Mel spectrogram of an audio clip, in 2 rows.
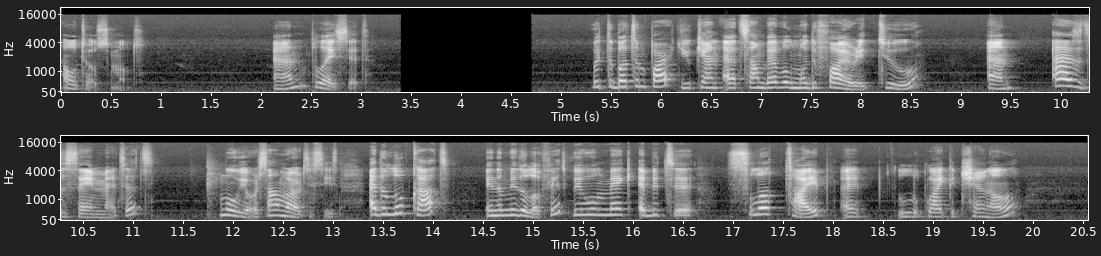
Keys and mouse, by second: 1.6 click, 2.2-3.2 middle drag, 3.3 KP_1, 3.9 g, 4.0 z, 4.5 middle click, 4.8 Tab, 5.0 shift+middle click, 5.2 middle click, 5.4 Tab, 5.8 right click, 6.2 middle click, 6.6-8.3 drag, 8.3 middle click, 8.7 click, 9.2 right click, 9.6 middle click, 9.8 ctrl+a, 9.9 Tab, 10.0 middle click, 10.2 Tab, 10.6 right click, 10.7 middle click, 10.8 Tab, 10.9 click, 11.2-14.3 typing, 11.7 Escape, 11.8 click, 12.6 click, 13.5 click, 13.6 Tab, 13.7 Tab, 13.8 ctrl+r, 15.7 middle click, 16.3 g, 16.4 z, 16.7 click, 16.8 click, 17.6 g, 17.7 z, 18.0 click, 18.1 Tab, 18.2 middle click, 18.8 Tab, 19.1 middle click, 19.4 g, 19.6 z, 20.2 middle click.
